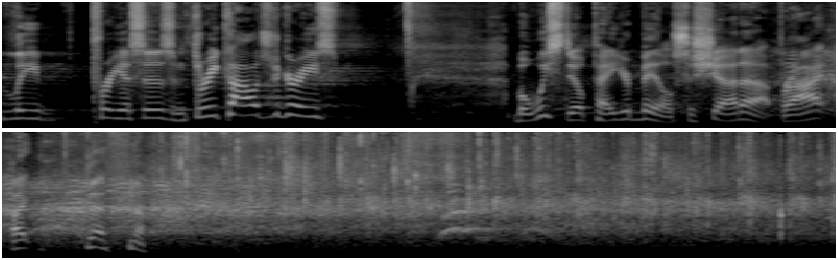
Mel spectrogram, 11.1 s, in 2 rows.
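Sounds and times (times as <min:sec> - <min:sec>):
speech: 0:00.0 - 0:06.8
laughter: 0:05.2 - 0:07.9
audience applause: 0:05.9 - 0:11.1.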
